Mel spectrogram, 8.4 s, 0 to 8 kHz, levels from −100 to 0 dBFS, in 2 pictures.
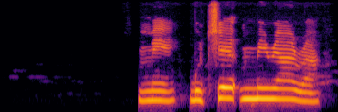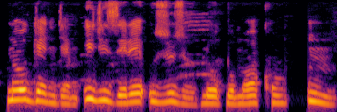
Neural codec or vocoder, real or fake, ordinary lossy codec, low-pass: none; real; none; none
